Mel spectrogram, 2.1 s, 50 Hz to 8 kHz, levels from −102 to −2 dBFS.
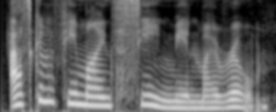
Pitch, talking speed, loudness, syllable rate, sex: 220 Hz, 290 wpm, -21 LUFS, 5.2 syllables/s, female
